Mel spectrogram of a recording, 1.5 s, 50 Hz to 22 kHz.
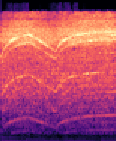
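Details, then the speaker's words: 26mm hammer drill after repair of a no-hammering fault: high, steady motor whine with slight pitch wobble under the bit, smooth with no grinding or stalling. Hammering now works properly. "यहाँ हथौड़ा मारना और हथौड़ा भी बिल्कुल ठीक। हो रहा है।"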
